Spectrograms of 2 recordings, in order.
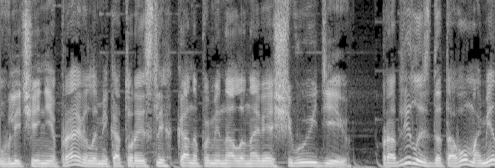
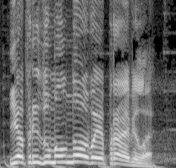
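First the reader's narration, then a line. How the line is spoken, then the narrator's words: Delighted shout. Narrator (Russian): кричал с восторгом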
